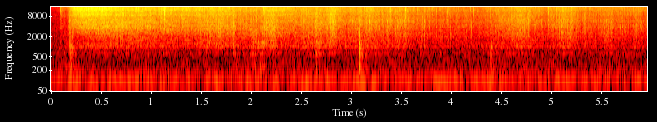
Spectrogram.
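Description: Cheese-and-pepperoni sandwich frying in a hot nonstick pan: an even sizzle that comes up suddenly as the flipped sandwich is laid back down on its other side. A few faint clicks come through the sizzle.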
